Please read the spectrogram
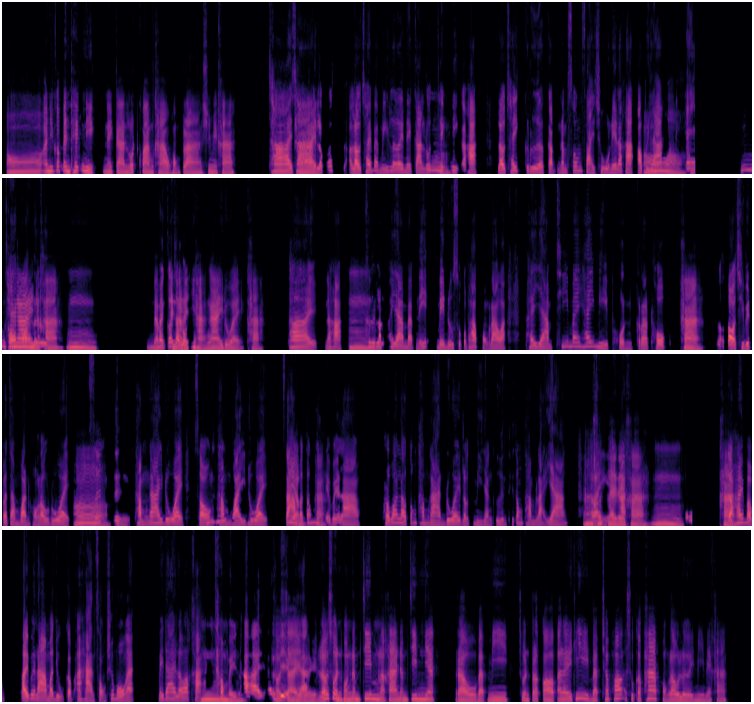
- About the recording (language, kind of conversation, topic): Thai, podcast, คุณทำเมนูสุขภาพแบบง่าย ๆ อะไรเป็นประจำบ้าง?
- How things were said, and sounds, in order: other noise; other background noise; laughing while speaking: "ทำไม่ได้ อะไรอย่างเงี้ย"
